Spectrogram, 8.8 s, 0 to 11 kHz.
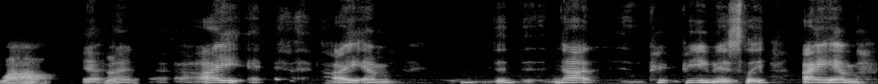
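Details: Adult woman with post-stroke language impairment after a stroke in 2010, in ongoing rehabilitation therapy, speaking naturally in an interview; aphasia.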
